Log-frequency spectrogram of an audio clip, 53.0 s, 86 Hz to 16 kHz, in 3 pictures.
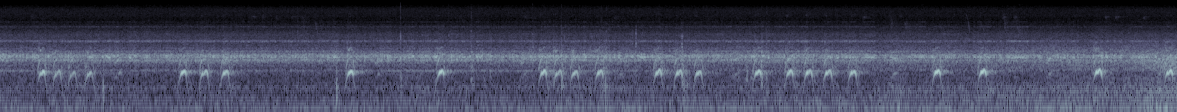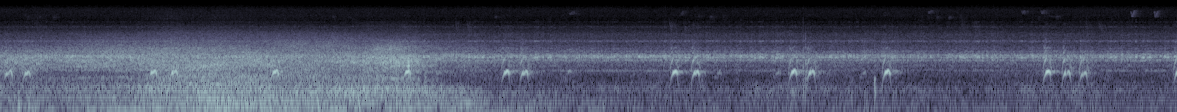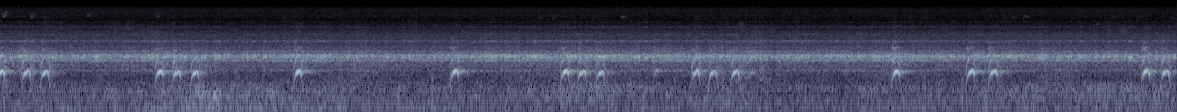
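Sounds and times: steady high-pitched hum: 0.0 - 52.9
bird hooting: 0.4 - 4.1, 5.2 - 7.0, 7.9 - 18.4, 19.9 - 20.5, 21.7 - 22.0, 24.7 - 26.5, 27.6 - 32.1, 33.0 - 36.3, 37.6 - 38.7, 39.6 - 40.2, 42.0 - 42.5, 43.6 - 46.8, 48.6 - 49.2, 49.8 - 50.9, 52.2 - 52.9.

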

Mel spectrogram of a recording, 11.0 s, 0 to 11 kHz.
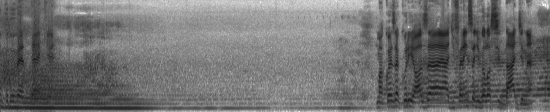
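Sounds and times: race car engine driving past: 0.0 - 11.0.

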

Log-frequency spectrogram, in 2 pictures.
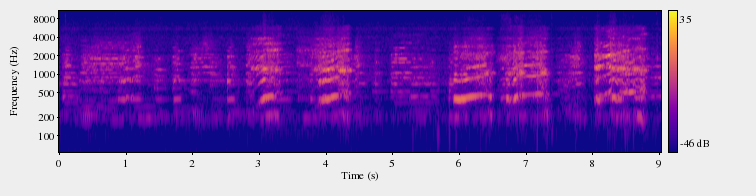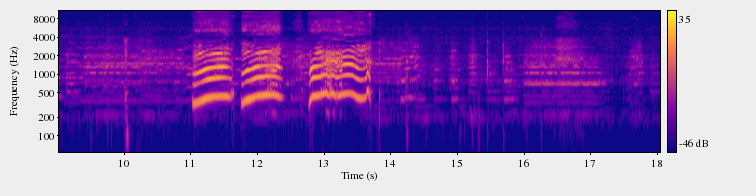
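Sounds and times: film background music: 0.0 - 18.0
loud rising wailing calls: 8.0 - 8.9, 11.0 - 13.8.

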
